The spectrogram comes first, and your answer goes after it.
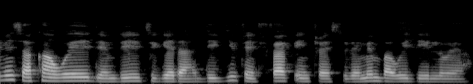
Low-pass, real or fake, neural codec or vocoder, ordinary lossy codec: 7.2 kHz; real; none; Opus, 64 kbps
